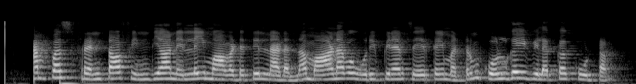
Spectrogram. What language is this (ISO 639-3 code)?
tam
